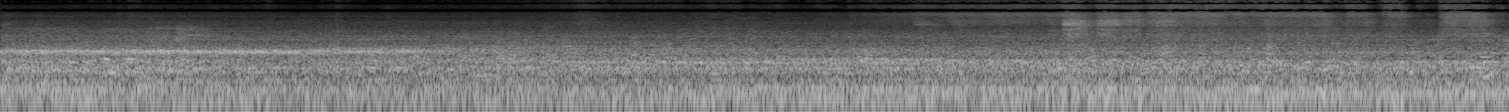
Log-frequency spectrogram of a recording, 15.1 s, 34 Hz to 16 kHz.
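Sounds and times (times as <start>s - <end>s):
train wheels rumbling: 0.0s - 15.0s
brief hisses: 10.4s - 15.0s.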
